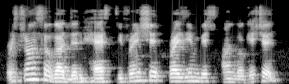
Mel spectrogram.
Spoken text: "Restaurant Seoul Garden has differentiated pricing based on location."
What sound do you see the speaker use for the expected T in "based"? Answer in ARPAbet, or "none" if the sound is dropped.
none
